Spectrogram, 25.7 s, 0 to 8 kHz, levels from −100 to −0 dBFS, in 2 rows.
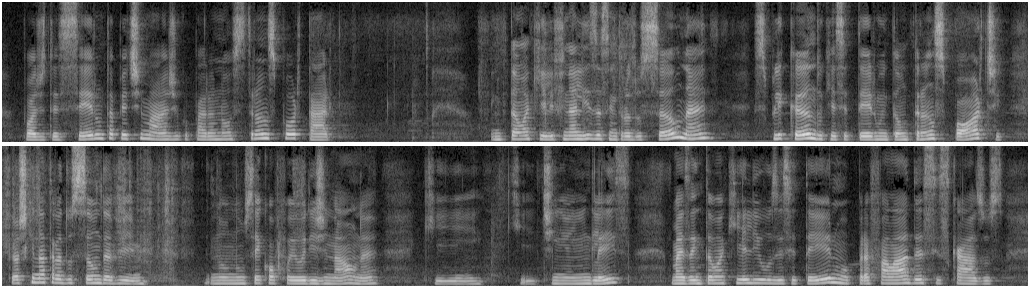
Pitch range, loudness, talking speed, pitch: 175-205 Hz, -29 LUFS, 125 wpm, 185 Hz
